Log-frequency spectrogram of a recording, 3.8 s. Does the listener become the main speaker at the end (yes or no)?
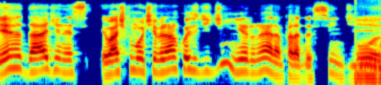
yes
